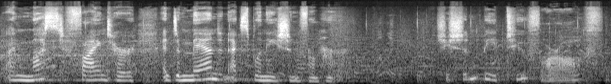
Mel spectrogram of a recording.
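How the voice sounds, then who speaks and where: A woman's voice: mid-range voice, measured pace, gravelly. An actress playing a determined young female adventurer in a video game, speaking plainly as she questions and ponders. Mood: suspicious, resolved. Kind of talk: video game character dialogue. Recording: background music under the voice.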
